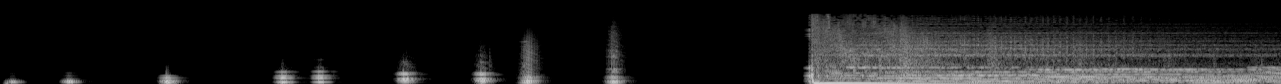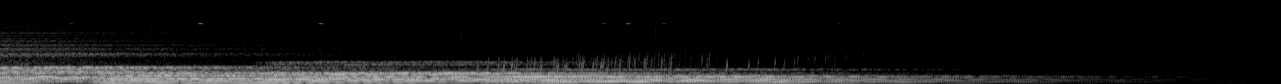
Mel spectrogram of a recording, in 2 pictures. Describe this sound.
A synthesized chord progression bursts through a forcefield after several attempts to do so.
Created using sampling, field recording, modular synthesis, and granular synthesis.
buildup, composite, experimental, impact, melodic, soundscape, synth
